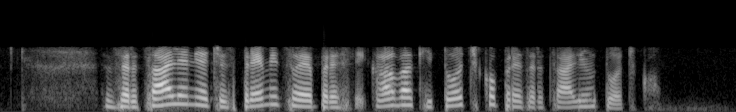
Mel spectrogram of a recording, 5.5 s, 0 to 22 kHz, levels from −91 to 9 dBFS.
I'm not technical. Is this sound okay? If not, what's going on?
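No. From about 2.68 to 2.97 s the voice turns hoarse, scratchy and gargly for a moment. Its pitch and loudness stay roughly the same. These are AMR bit errors. On a weak mobile link, some of the less important bits in the compressed phone audio arrived flipped, roughly one in twenty. The phone's decoder still accepted the data and rebuilt the voice from partly wrong pitch, level and tone details. The whole clip has the narrow, muffled quality of an ordinary mobile call.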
